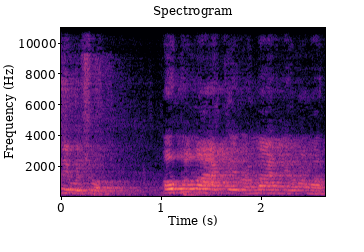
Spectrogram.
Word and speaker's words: Opelika: And her husband said, "Well, I'll stop, but that ain't Opelika, it's Opelika." Well, she says, "That's not how it's spelled. It's spelled Opelika.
